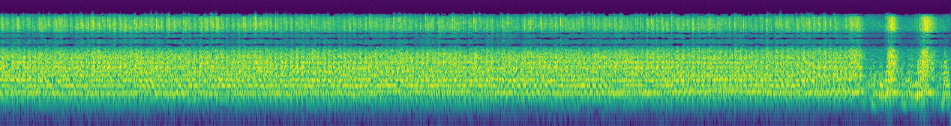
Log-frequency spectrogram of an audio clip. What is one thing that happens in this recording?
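A racing motorcycle engine runs loudly at a steady, high idle.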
